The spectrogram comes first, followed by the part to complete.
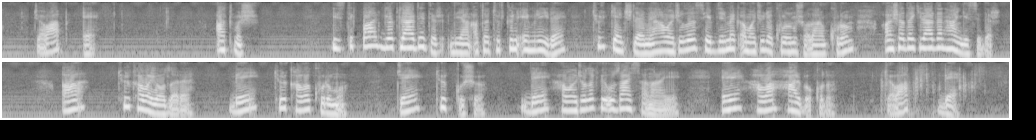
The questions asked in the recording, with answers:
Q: İstikbal göklerdedir diyen Atatürk'ün emriyle Türk gençlerine havacılığı sevdirmek amacıyla kurulmuş olan kurum aşağıdakilerden hangisidir?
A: Cevap B.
